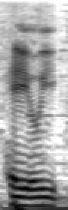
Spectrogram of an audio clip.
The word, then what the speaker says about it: Paley: player driven universes welcome the legend himself Alex py what's up my man welcome to the show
